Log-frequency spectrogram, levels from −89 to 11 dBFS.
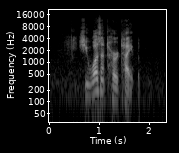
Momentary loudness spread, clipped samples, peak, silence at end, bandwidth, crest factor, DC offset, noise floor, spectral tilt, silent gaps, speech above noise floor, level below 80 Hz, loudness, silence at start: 7 LU; under 0.1%; -10 dBFS; 0.65 s; 15 kHz; 26 dB; under 0.1%; -61 dBFS; -1.5 dB/octave; none; 26 dB; -86 dBFS; -34 LUFS; 0.45 s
